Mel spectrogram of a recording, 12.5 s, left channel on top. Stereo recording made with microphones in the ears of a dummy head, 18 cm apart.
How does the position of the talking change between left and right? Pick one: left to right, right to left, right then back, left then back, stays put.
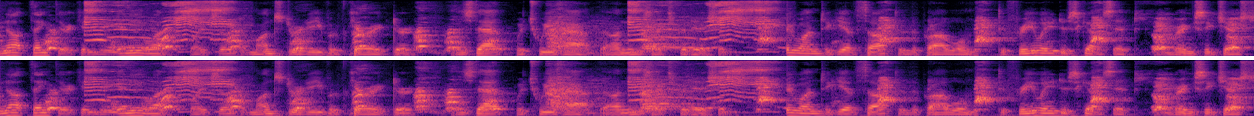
stays put.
